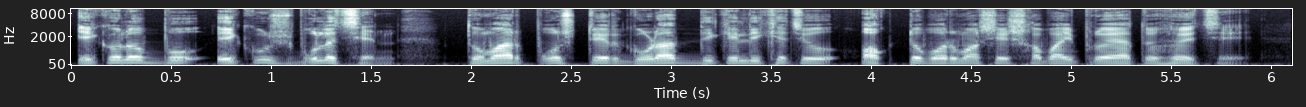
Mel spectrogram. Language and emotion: Bengali, neutral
